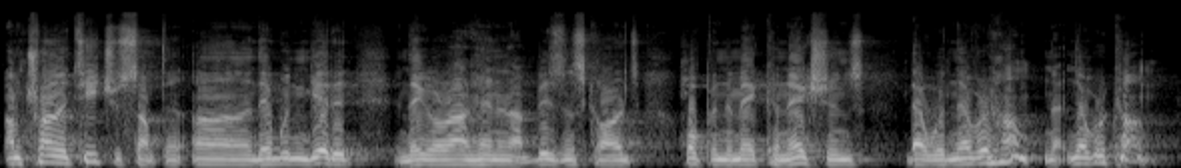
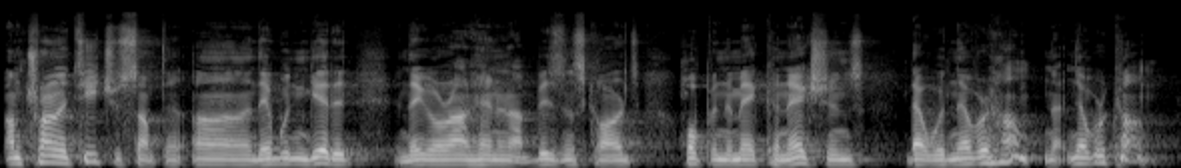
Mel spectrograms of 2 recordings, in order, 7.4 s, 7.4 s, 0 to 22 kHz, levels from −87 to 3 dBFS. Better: second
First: distortion; slight; 10 dB below the speech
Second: none

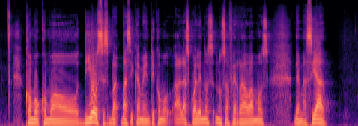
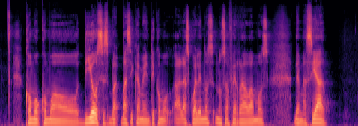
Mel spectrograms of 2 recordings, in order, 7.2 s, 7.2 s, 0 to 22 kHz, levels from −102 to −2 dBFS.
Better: second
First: distortion; slight; 10 dB below the speech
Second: none

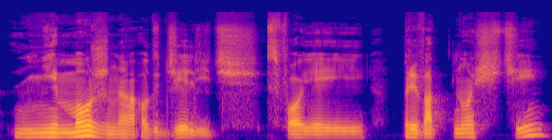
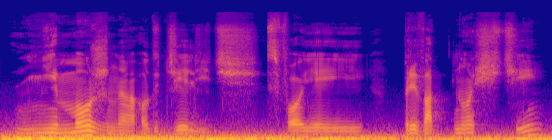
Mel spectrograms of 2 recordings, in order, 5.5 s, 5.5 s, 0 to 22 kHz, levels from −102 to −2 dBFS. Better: first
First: none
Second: wind noise on the microphone; occasional gusts; 15 dB below the speech

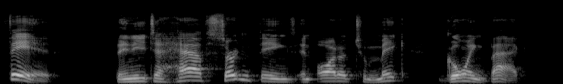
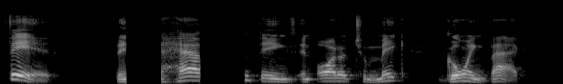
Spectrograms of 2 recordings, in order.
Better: first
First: none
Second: audio cutting out; at 1.5 s and at 2 s

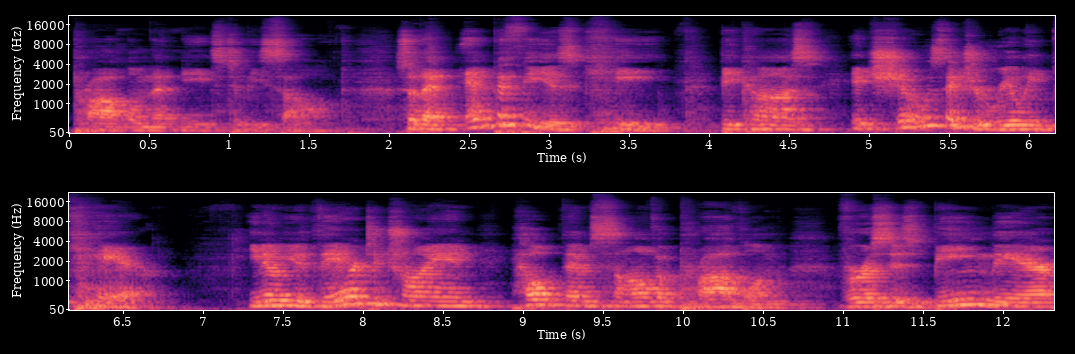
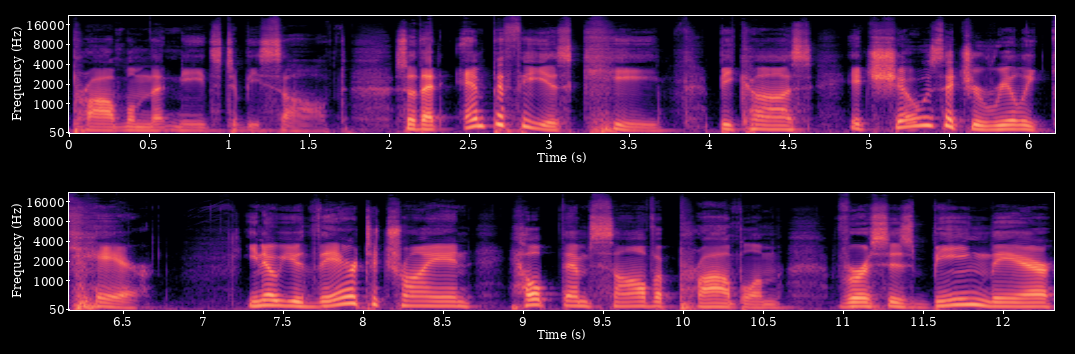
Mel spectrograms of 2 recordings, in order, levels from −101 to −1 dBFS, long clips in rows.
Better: second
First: off-mic speech; far // room echo; slight; dies away in 0.4 s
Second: none

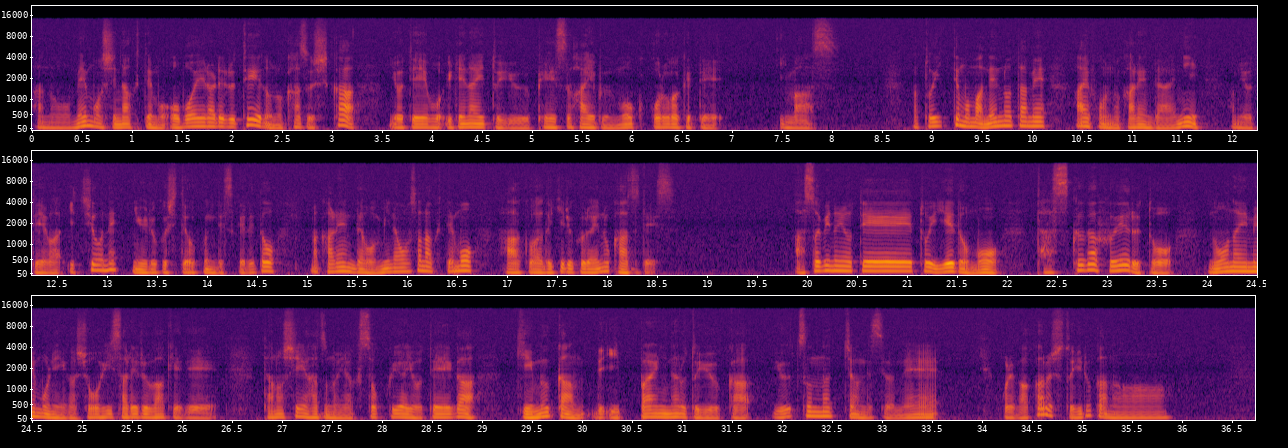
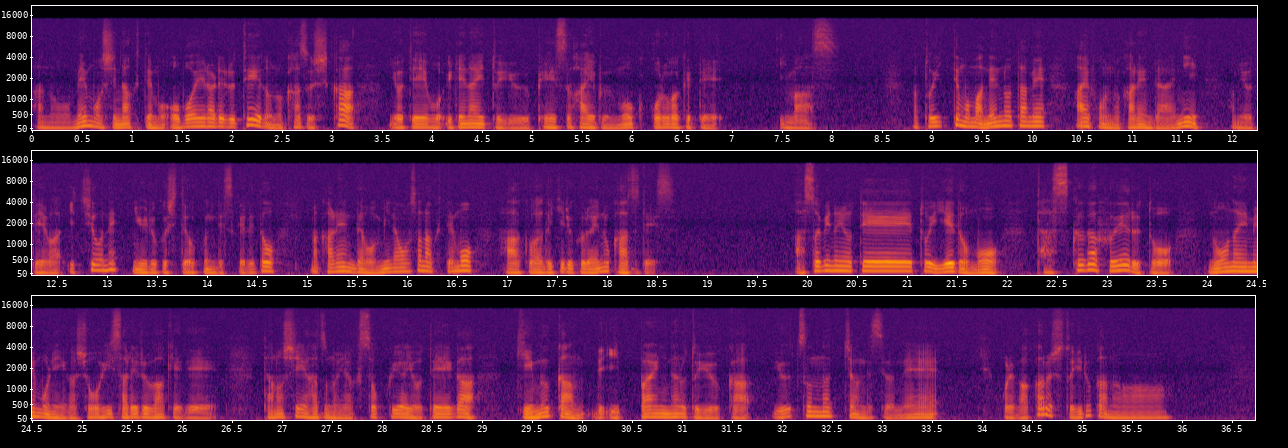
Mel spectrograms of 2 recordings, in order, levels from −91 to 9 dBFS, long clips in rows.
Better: neither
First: hiss; faint; throughout; 20 dB below the speech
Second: hiss; faint; throughout; 20 dB below the speech

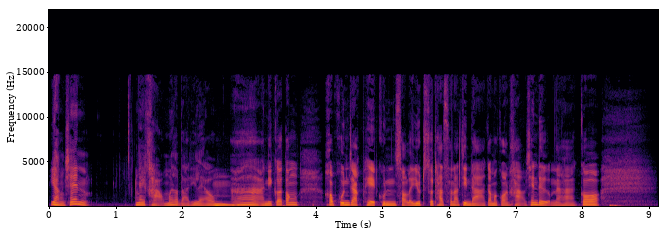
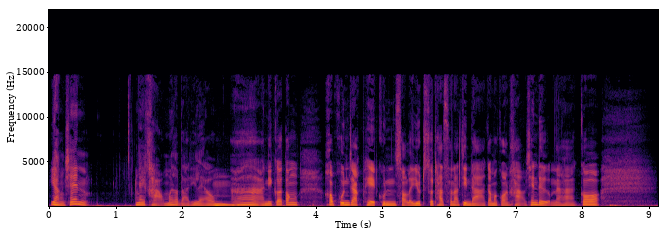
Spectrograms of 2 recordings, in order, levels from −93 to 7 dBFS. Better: first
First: none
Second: animal sounds; faint; throughout; 30 dB below the speech

